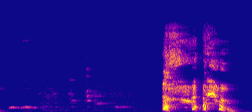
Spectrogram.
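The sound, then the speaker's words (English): A person coughs and clears their throat, a couple of quick rough bursts after a few faint quiet sounds, with no talking. “I need another cough drop. Bear with me for a second.”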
